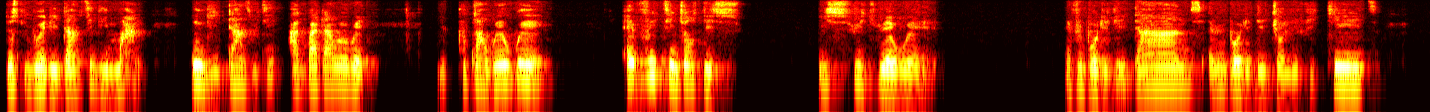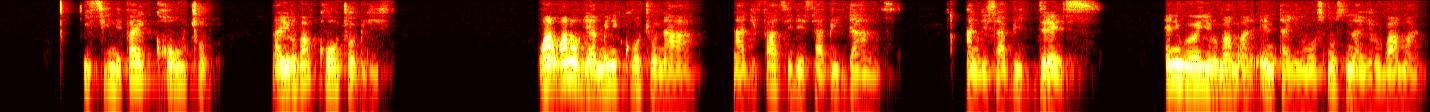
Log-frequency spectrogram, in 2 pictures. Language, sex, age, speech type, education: Nigerian Pidgin, male, 46-60, spontaneous, tertiary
